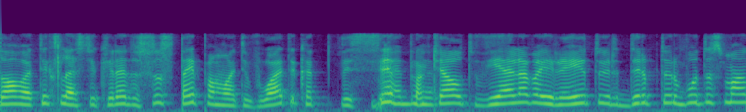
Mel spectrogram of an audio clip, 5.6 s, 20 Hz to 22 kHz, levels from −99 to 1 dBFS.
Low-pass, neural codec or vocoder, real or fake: 7.2 kHz; codec, 16 kHz, 2 kbps, FunCodec, trained on LibriTTS, 25 frames a second; fake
